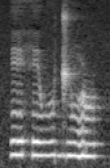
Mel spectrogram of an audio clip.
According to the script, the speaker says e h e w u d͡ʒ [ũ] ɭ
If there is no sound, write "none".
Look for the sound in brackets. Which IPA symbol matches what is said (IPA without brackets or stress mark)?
ũ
